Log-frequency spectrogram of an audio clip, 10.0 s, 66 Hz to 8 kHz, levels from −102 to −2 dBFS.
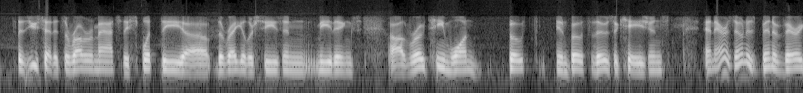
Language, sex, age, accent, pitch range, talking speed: English, male, 40-59, American, 110-130 Hz, 185 wpm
